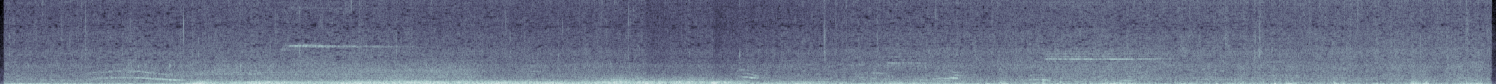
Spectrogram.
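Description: Steady heavy rain pours throughout in Sira, with low rumbles of thunder rolling in the first half; a few faint voices and whistles drift in the background.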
